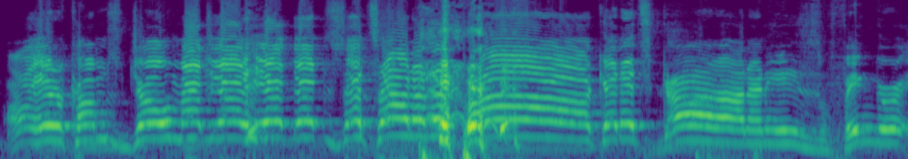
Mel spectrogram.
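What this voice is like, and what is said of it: Old-time baseball announcer voice. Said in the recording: “I sound like a baseball announcer from like 1922 ... any baseball clip from like honestly before like 1970. They're like,”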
